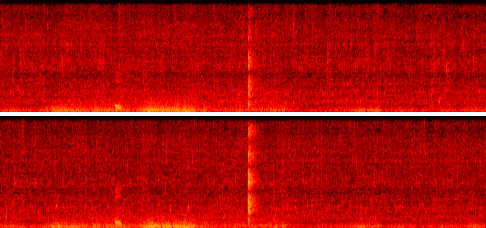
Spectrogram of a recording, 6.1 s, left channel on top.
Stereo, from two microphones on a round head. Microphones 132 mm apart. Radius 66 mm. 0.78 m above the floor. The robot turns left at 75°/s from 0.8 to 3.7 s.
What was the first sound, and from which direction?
Hammering, 80° right.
